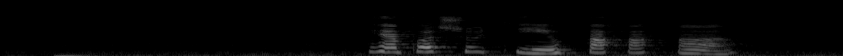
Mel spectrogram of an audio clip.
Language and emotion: Russian, positive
